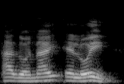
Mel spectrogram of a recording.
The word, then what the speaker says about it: Adonai Elohim: delante de adonay Elohim Por qué se pronuncia aquí adonay Elohim porque aquí está y b pegado de la palabra Elohim y ahí no se lee ashen Elohim se lee Adonai Elohim Qué significa señorío y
